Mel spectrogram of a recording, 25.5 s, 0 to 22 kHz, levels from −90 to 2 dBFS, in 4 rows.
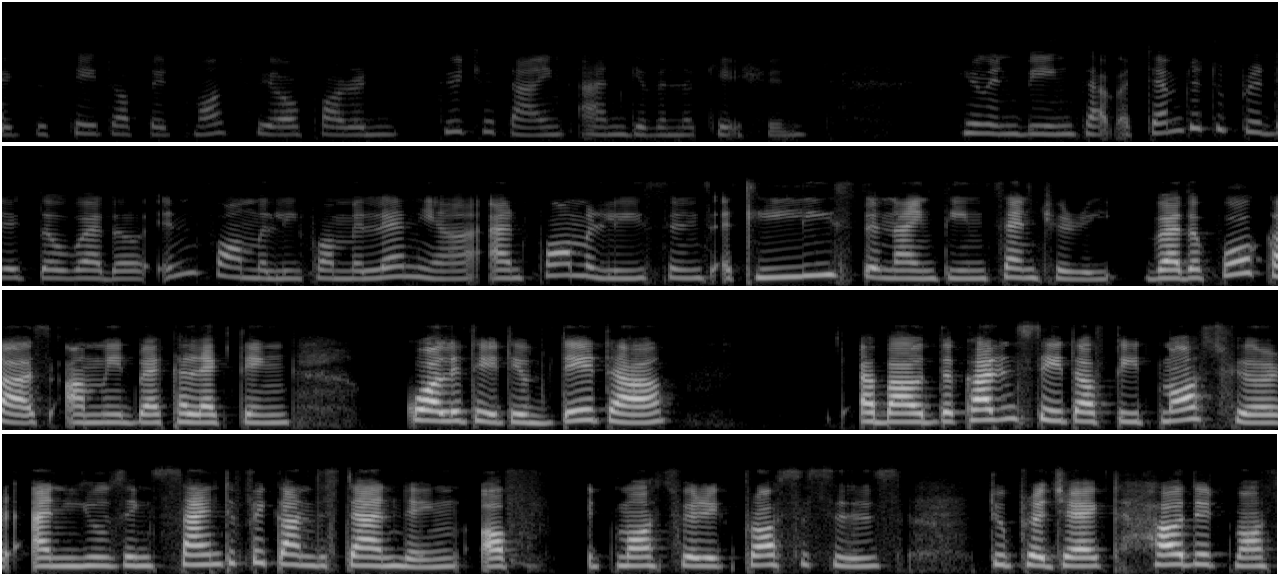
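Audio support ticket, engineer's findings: Automatic gain rising, twice: small lift 2.52–4.1 s (about 3 dB), then a long slow climb 4.78–14.25 s (about 19 dB). Voice and background swell together. AGC in the call mic chain reading input as too quiet and ramping gain. Band tops out near 8 kHz, consistent with the Opus call path.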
